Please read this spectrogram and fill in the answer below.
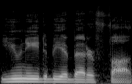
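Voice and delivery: put-on grown woman voice. Retelling what the girlfriend said to him: imitating a grown woman voice. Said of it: "she said it with a grown woman voice".

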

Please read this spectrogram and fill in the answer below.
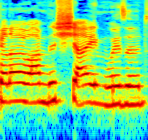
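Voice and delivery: very slow character voice, every word drawn out. Describing a show character who pops up when kids misbehave: Shame Wizard voice. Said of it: "That's literally how he says it".

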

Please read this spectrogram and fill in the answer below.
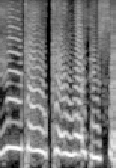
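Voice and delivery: mock very high-pitched, heated screaming. Retelling an argument after flipping a canoe: retelling own yelling. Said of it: "we were screaming at each other".

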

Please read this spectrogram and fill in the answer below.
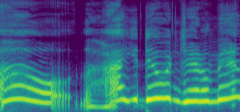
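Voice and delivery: put-on Southern belle accent. Retelling how she'd talk when guests came over, in a Southern belle accent. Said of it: "She'd get this like Southern Belle".

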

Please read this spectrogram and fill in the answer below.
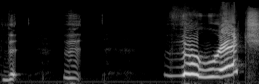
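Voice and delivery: play-acted frightened stammering. Retelling how the booth attendant answered the movie choice: imitating a terrified question. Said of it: "Like, terrified".

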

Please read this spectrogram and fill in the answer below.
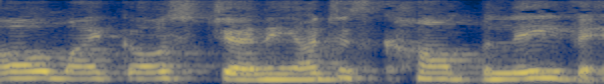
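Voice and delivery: high-pitched, sobbing through the words, crying. Recounting a friend's phone call, imitating a friend sobbing. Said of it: "she was properly sobbing".

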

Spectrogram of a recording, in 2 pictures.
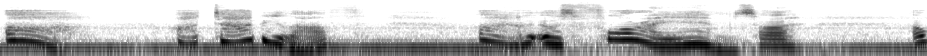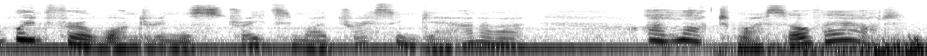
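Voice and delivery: high, swooping, put-on posh mum voice. Showing how a written story would sound if read as Mum, imitating Mum's posh voice. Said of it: "If I read it in Mum's voice".

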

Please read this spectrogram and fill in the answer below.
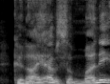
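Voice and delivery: ordinary delivery, nothing marked

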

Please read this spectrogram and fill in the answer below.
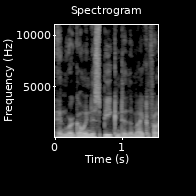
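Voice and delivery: low, calm, quiet public-radio-style voice. Showing how the characters in a gray, bleak film talk: monotone NPR-style voice. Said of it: "And they talk like this".

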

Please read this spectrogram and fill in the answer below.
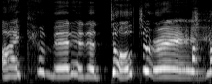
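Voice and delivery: booming, very loud, high-pitched voice. Acting out a young girl confessing to the priest, in a really loud voice. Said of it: "she's got this really loud voice".

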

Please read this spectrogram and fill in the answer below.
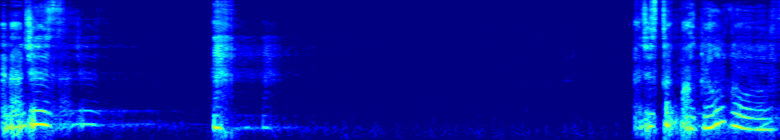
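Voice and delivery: crying while talking. Retelling a painful night to listeners, crying while talking. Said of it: "I'm crying on my mic".

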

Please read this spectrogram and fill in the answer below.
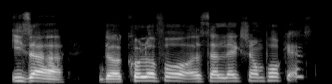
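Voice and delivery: put-on failed Korean accent, sounds French. Podcast host complaining about a man re-uploading their show in Korea: bad Korean accent. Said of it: "Why'd you say it in French?".

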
